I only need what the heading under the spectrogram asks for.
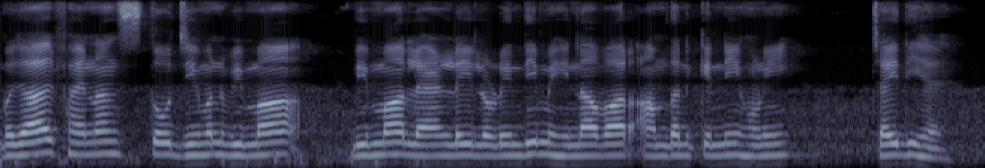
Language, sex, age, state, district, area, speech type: Punjabi, male, 30-45, Punjab, Mansa, urban, read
